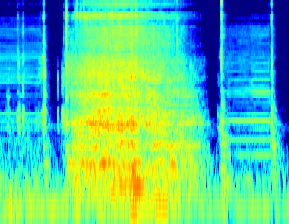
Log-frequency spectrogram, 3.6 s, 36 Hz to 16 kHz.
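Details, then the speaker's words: Lionel 736 Berkshire postwar locomotive after servicing and pickup refit: a rough buzzing grind swells then sharp clunks as it stalls, the E-unit reversing unit hanging up because a pin on the end of its drum broke off; fixed with a new drum. "Sounds like it's hanging up is what it sounds like. I get in there and clean it up a little bit. Oh, sure. Had to throw a new drum in the E-unit because one of the pins on the end of the drum was broken off."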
